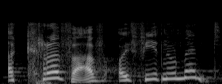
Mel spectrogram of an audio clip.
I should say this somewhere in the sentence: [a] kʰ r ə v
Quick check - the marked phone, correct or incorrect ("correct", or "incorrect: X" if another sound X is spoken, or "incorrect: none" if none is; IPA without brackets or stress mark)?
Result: incorrect: ə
